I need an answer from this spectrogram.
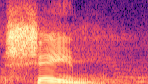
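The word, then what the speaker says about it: shame (שם): The Hebrew word is this word, Shem. It's actually pronounced shame.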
